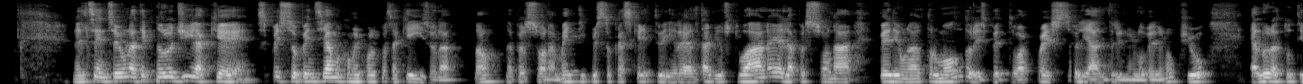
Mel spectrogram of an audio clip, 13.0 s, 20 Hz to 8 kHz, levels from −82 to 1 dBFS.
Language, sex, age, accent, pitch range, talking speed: Italian, male, 30-49, native, 100-130 Hz, 180 wpm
